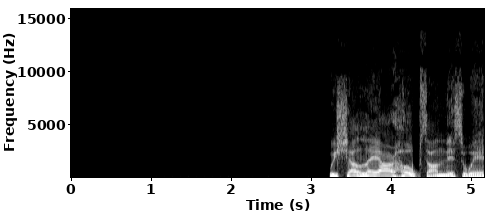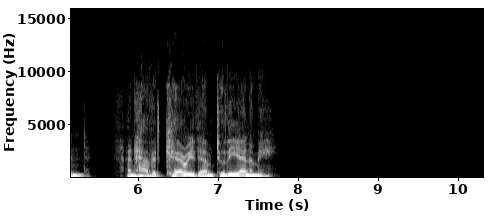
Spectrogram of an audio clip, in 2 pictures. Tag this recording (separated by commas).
Speech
